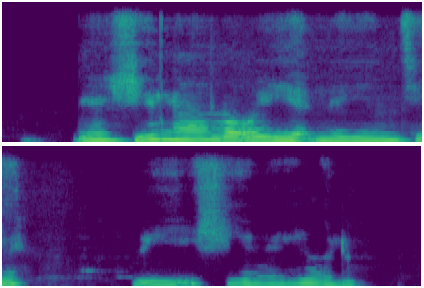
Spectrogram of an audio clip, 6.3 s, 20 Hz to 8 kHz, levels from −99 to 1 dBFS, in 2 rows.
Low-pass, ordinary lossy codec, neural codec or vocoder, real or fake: 7.2 kHz; Opus, 64 kbps; codec, 32 kHz, 1.9 kbps, SNAC; fake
